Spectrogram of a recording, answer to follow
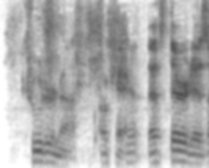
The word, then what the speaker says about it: Kudrna: just how it sounds just put an e in there between the r and the uh the d and the r then it really makes sense cooter no let me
